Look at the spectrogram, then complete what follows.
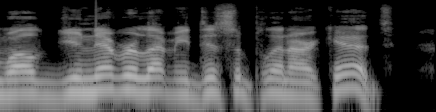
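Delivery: mock screaming. Retelling how the children's mother screamed at them, imitating someone screaming. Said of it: "She's screaming at me saying".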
